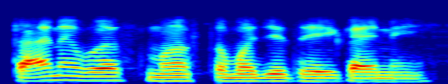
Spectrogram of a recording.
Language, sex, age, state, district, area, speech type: Marathi, male, 30-45, Maharashtra, Hingoli, urban, conversation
